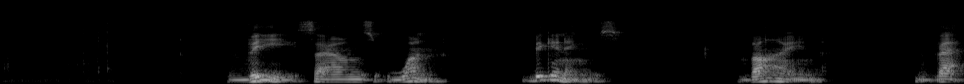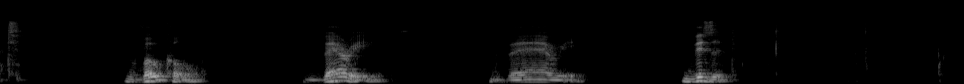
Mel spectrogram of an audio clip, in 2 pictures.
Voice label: V sounds, pronunciation of australian english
